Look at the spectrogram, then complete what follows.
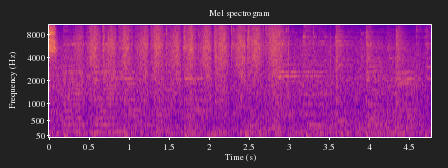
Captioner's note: luffa scratching skin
